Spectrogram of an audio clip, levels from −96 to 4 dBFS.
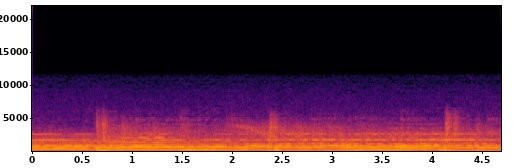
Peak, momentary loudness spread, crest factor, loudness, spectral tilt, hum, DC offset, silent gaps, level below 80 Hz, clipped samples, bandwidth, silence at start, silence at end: -6 dBFS; 2 LU; 12 dB; -19 LUFS; -7 dB/octave; none; under 0.1%; none; -30 dBFS; under 0.1%; 6.8 kHz; 0 s; 0 s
